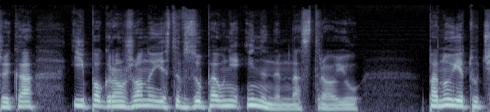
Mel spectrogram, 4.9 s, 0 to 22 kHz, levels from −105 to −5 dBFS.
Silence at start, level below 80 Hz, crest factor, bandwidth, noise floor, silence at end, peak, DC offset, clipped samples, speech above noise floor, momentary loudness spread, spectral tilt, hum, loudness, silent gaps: 0 s; -58 dBFS; 16 dB; 16 kHz; -69 dBFS; 0 s; -18 dBFS; under 0.1%; under 0.1%; 38 dB; 9 LU; -6.5 dB/octave; none; -32 LUFS; none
